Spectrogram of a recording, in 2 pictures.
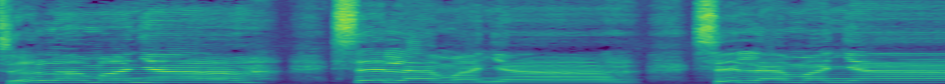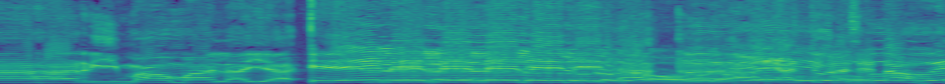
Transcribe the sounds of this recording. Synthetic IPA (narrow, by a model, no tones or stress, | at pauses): səlamaɲa | selamaɲa | selamaɲaɦaɾimaomalajaʔeleleelelaaajat̪ulaset̪a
